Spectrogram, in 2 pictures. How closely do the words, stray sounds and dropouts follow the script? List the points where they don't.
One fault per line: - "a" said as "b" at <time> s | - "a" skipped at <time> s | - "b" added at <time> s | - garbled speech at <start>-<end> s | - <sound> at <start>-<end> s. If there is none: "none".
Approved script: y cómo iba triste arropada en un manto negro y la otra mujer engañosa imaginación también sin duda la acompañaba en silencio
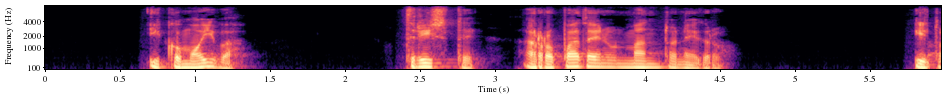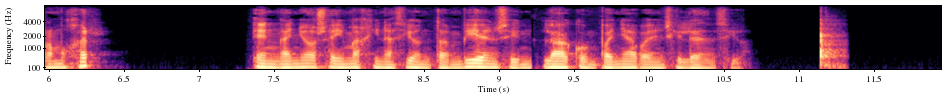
- "la" skipped at 5.9 s
- "duda" skipped at 9.2 s
- thud at 11.1-11.3 s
